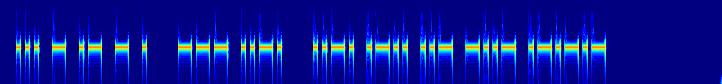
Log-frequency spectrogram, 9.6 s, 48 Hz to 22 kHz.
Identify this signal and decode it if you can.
Morse code, heard as a keyed tone, about 20 wpm, 700 Hz. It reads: STATE OF FLUX.
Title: Pangram Challenge v2 - 20wpm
